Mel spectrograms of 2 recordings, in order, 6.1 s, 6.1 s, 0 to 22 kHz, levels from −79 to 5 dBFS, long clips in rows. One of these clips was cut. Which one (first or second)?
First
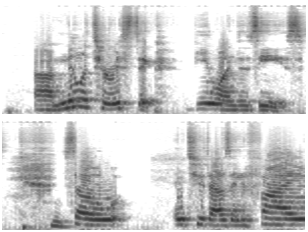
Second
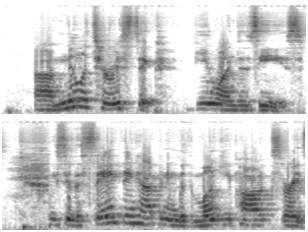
second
